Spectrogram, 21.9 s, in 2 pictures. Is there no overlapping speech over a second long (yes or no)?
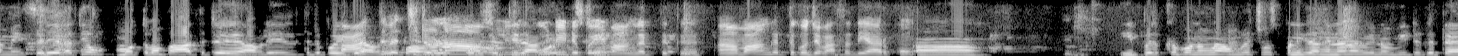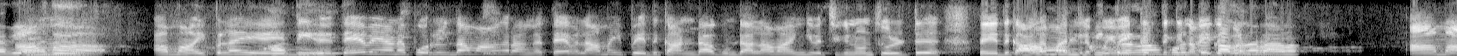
no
